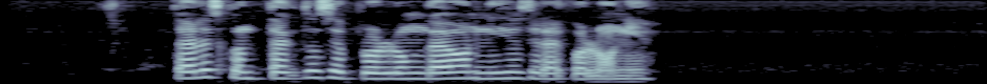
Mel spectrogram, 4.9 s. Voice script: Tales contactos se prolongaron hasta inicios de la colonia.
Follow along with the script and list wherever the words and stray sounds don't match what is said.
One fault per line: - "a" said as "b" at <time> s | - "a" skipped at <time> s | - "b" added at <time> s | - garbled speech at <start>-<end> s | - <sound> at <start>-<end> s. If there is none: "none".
- "hasta" skipped at 2.4 s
